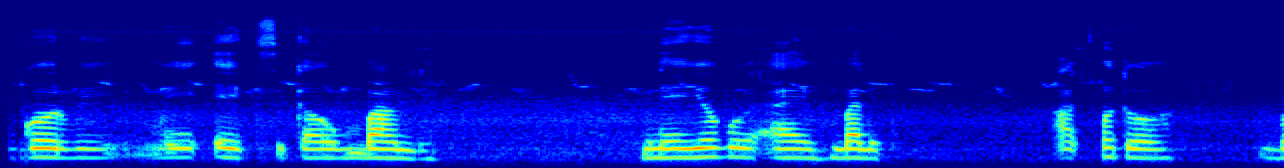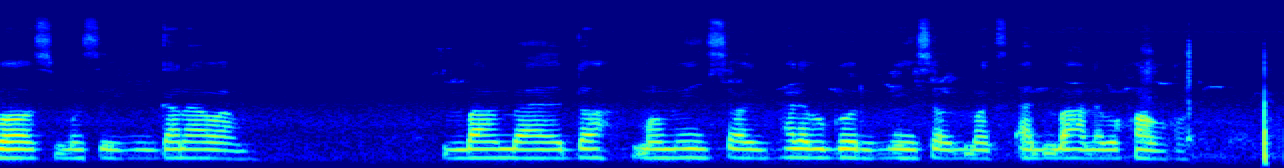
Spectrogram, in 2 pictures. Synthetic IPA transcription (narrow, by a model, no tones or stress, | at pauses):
ɡoɾbi | muɲieksikawmbambi | munejokuajmbalit | a̰koto | bosmusiɡanawam | mbambiajdohmomuisolhalebuɡoɾbimusolmaka̰dmbahanabifoŋko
